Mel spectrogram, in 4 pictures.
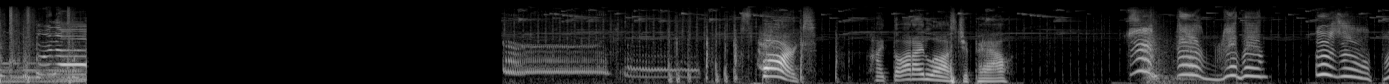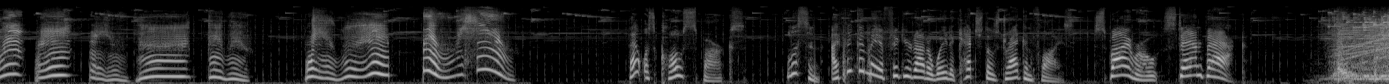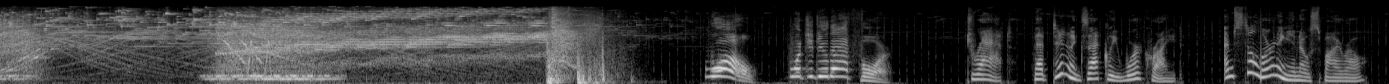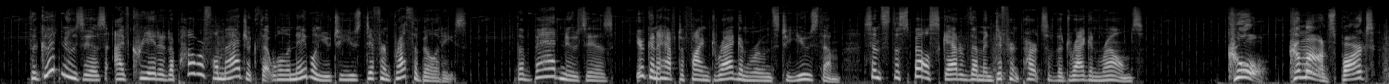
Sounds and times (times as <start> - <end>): Speech: 7.6 - 10.1, 20.2 - 26.4, 37.5 - 41.4, 42.0 - 53.1, 54.0 - 55.4.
